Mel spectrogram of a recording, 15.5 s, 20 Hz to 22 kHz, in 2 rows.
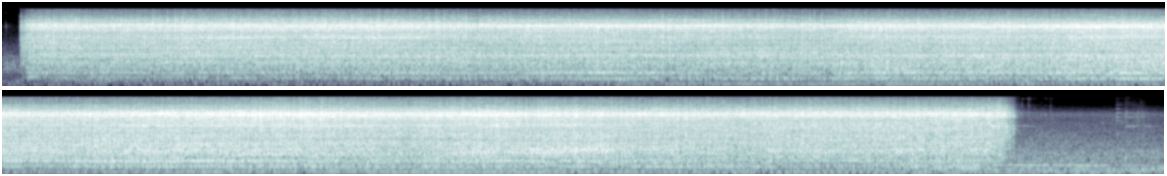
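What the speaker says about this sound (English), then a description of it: "I thought this would be a good opportunity to test out the Sawzall." A Dewalt 12V cordless reciprocating saw runs steadily as it cuts, a loud continuous buzzing whine lasting about fourteen seconds before it stops abruptly, with no talking over it.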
